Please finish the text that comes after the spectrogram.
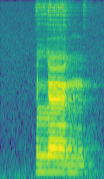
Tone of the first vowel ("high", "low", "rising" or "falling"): high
